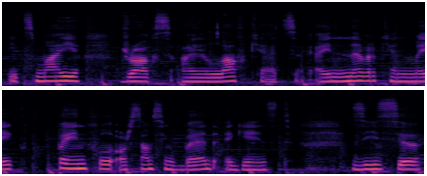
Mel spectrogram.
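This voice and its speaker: A woman with a Russian accent chatting in broken English while demonstrating a painting technique. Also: lowish voice. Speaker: painting tutorial host.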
